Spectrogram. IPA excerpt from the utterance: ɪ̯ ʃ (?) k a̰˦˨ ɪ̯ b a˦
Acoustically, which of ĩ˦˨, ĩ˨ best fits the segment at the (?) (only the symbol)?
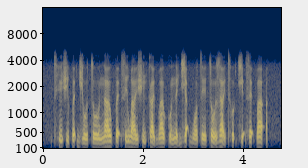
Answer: ĩ˦˨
